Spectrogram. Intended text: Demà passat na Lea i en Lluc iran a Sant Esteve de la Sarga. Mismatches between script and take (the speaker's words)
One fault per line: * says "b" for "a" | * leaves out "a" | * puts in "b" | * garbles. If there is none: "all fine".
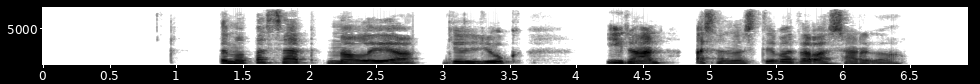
all fine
